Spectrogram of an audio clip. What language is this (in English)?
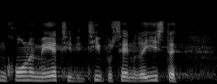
Danish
